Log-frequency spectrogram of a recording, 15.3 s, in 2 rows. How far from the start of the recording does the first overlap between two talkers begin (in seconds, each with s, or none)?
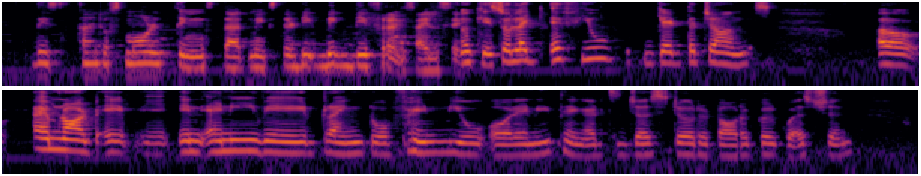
none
